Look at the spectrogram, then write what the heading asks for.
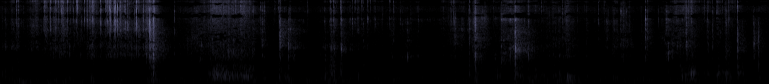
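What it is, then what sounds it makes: Bar of soap being shaved. A metal blade scrapes and shaves the surface of a solid, palm-sized white soap bar held in the hand, raising fluffy white soap curls. Quiet, bright, crisp scraping and crumbly tearing sounds come in short, irregular strokes, with a louder run of shaving near the start.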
